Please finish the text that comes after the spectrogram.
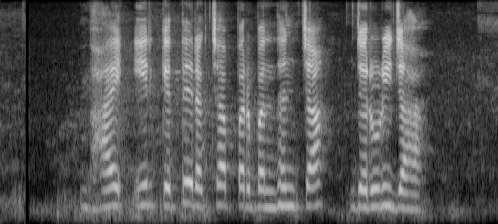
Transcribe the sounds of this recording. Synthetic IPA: bʱaːiiːɾkɪt̪eɾəkʃapəɾbə̃nd̪ʱənt͡ʃad͡ʒəɾuːɾid͡ʒaɦa

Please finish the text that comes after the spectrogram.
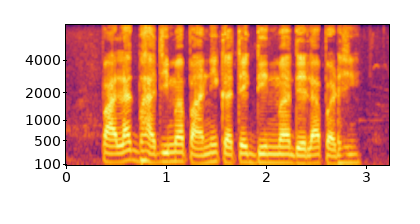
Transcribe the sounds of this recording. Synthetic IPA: palək̚bʱad͡ʑimapaɽ̃ikət̪ek̚d̪inmãd̪elapəɽ̤i

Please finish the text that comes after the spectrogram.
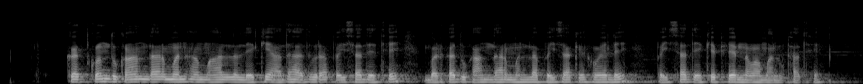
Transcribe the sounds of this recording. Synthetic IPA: kət̪kʊnd̪ʊkaːnd̪aːɾmənɦamaːlːeːkeaːd̪ʱaəd̪ʱuɾapəɪsad̪eːt̪ʰebəɽ̤kad̪ʊkaːnd̪aːɾmənlapəɪsakeɦoelepəɪsad̪eːkepʰeɾnəʋamaːlʊʈʰaːt̪ɦeː

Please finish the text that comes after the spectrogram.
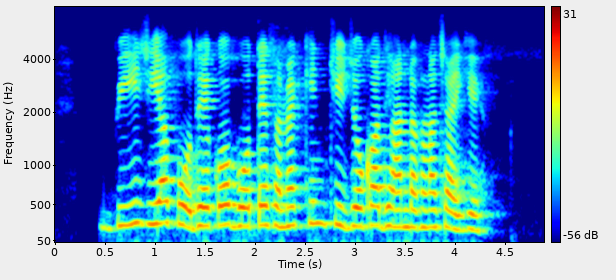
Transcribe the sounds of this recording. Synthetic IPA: biːd͡ʒjapoːd̪ʱekoboːt̪esɐməjkɪnt͡ʃiːzõkad̪ʱjaːnɾɐkʰnat͡ʃaːɦieː

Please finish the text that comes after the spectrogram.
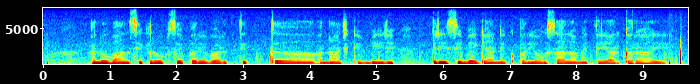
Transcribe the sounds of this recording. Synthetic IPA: ɐnʊbaːnsɪkɾuːpsepɐɾɪwəɾt̪ɪt̪ | ɐnaːd͡ʒkebiːd͡ʒɡ̥ɾiːsibəːɡjaːnɪkpəɾjoːɡsaːlãmẽt̪ɐjaːɾkɐɾəɦiː

